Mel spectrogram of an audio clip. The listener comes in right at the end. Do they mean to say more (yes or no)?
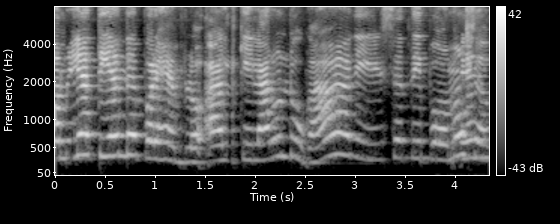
no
